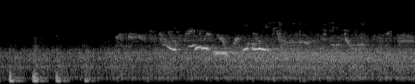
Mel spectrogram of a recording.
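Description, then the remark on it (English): A few quick bird chirps flutter out over the steady, rushing hiss of wind blowing, preceded by several soft low thumps at the start. “Oh, the birds chirp in the wind, I guess.”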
